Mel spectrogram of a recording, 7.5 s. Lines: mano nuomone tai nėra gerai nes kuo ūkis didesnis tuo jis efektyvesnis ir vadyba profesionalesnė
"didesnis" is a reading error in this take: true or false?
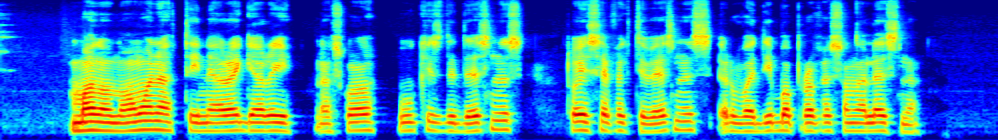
false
